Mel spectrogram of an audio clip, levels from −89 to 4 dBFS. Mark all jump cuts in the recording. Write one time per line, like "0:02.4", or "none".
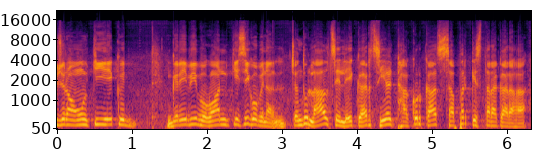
0:02.9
